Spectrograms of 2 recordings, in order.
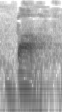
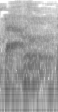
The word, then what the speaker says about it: Bath: We went one day to Bath, England, and I was told it's pronounced Bath, Bath, not Bath.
